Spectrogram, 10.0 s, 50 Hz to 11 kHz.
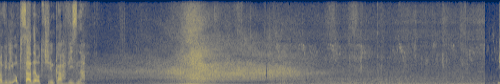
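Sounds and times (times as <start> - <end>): outdoor background: 0.0 - 10.0
vehicle passing close by: 1.4 - 9.7.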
